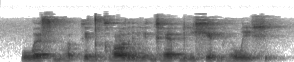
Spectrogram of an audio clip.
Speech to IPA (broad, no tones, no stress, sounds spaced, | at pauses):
w ə s bʱ ʌ k ɪ d ɡʱ ɔ r i̤ e̯ ɡʱ ɛ ɓ i̤ xʲ ɛ bʱ ə̤ w i x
